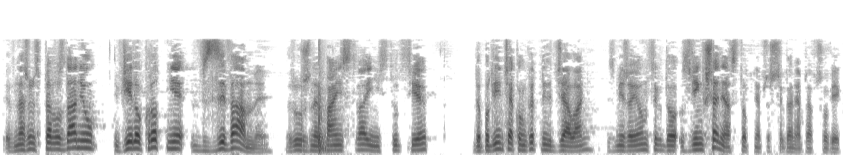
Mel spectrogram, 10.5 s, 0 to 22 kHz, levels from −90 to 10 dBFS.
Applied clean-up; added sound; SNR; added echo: classical method spectral subtraction.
